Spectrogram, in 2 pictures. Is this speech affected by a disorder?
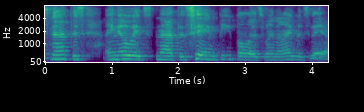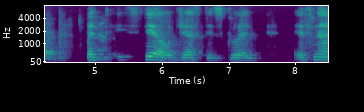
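Yes: cerebral palsy.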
